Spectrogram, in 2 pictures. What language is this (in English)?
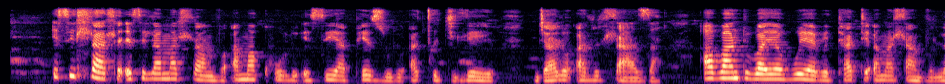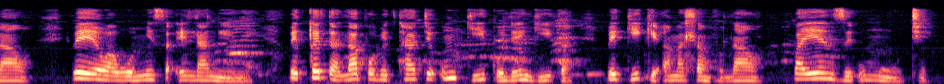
North Ndebele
